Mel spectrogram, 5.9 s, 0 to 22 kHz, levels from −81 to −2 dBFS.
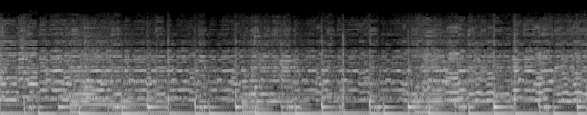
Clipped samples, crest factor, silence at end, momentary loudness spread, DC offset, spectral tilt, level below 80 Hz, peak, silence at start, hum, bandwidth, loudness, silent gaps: under 0.1%; 16 dB; 0 s; 4 LU; under 0.1%; -4.5 dB/octave; -30 dBFS; -8 dBFS; 0 s; none; 13.5 kHz; -25 LUFS; none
